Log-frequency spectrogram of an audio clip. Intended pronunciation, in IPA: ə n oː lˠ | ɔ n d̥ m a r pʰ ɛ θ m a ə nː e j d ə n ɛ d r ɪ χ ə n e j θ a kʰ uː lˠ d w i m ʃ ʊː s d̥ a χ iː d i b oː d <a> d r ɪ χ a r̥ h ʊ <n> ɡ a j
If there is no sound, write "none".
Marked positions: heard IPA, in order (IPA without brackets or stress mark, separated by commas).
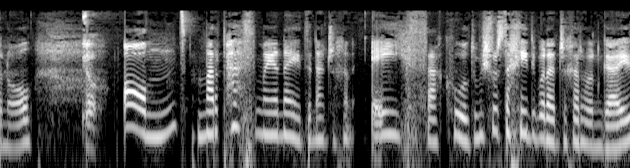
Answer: ɛ, n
